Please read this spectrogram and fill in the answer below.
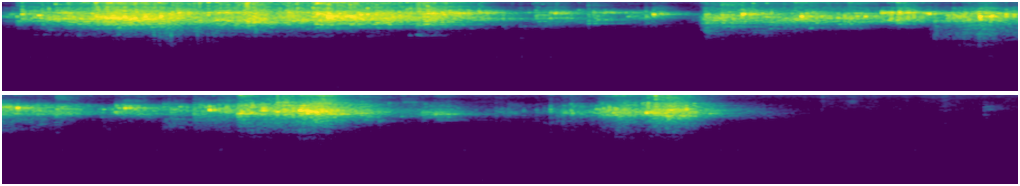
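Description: A hand rattle (shaker) is shaken in about four bursts of hissing rattle. The first burst lasts about two seconds and the later ones are shorter.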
